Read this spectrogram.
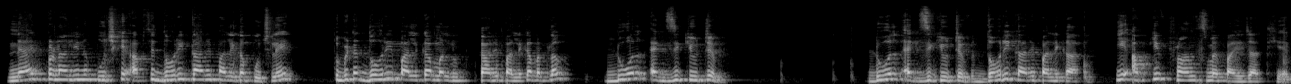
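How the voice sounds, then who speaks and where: A middle-aged woman teaches an exam-prep class with a warm, mellow voice. She repeats every key answer and speaks to her students fondly as children. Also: medium pitch, expressive, normal speed. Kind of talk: online exam-prep lesson.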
